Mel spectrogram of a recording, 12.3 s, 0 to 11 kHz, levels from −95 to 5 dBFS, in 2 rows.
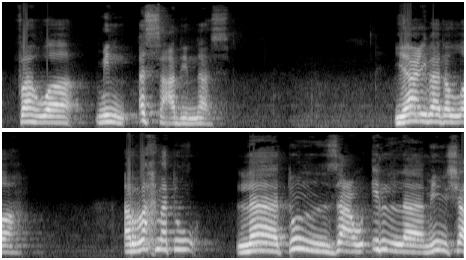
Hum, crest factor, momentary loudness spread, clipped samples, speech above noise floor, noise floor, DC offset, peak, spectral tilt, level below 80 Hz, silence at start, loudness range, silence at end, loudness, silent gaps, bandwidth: none; 14 dB; 10 LU; under 0.1%; 49 dB; -62 dBFS; under 0.1%; 0 dBFS; -8 dB/octave; -60 dBFS; 0.25 s; 8 LU; 0 s; -13 LUFS; none; 8.8 kHz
